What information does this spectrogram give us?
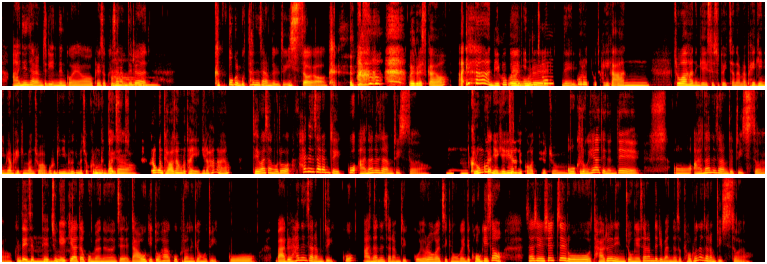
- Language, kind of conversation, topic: Korean, podcast, 첫인상을 좋게 만들려면 어떤 점이 가장 중요하다고 생각하나요?
- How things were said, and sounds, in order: laugh; laugh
